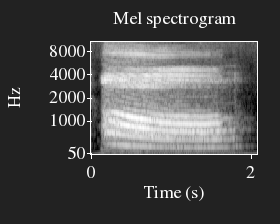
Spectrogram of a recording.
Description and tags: aww-cute-reaction
sound of 4 people saying aww as if they are reacting to cute cat-videos or something adorable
